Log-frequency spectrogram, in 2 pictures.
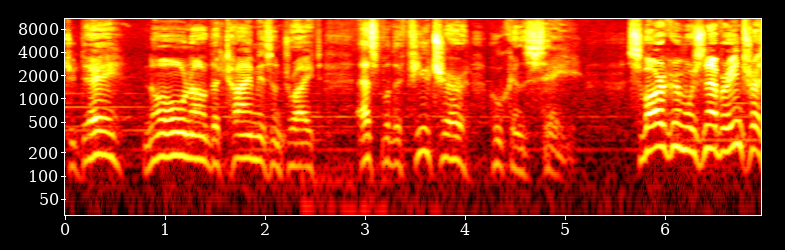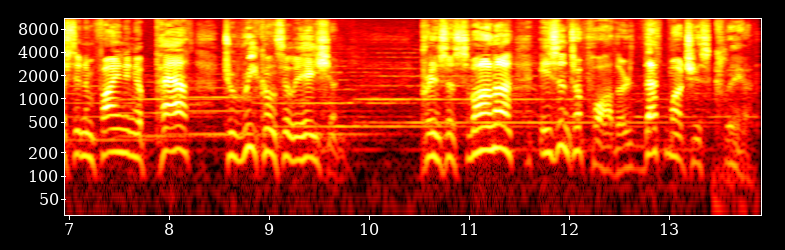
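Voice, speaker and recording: An actor playing an earnest, proud eastern Nord leader who speaks in a reflective way in a video game cutscene. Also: male voice, sits high, animated, unhurried, fairly bright tone, faint music behind, exaggerated voice.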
